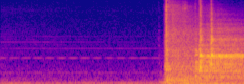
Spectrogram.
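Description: Live improvised ensemble music. A faint held tone fades out, then about one and a half seconds in a sudden loud percussive crash enters with the ensemble, ringing out in the church's reverberation.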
